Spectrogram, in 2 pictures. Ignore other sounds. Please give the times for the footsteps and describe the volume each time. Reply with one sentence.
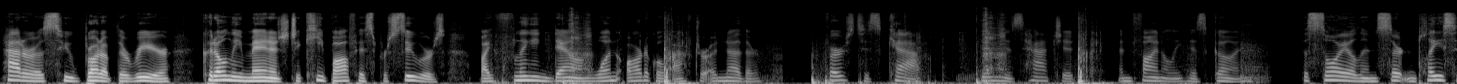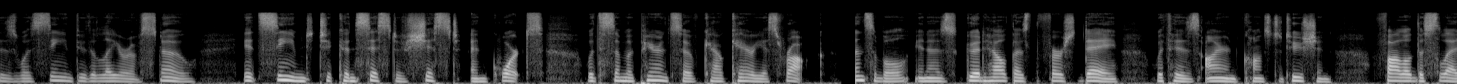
The footsteps can be heard from 4.8 to 12.7 s, getting louder then quieter.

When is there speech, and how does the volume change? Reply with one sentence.
The speech can be heard from 0.1 to 29.0 s, getting quieter then louder.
